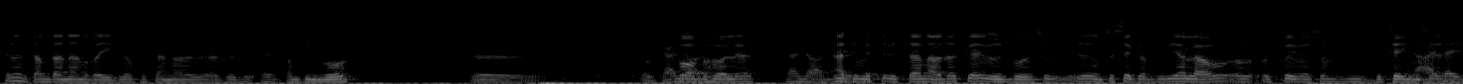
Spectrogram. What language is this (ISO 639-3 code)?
dan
